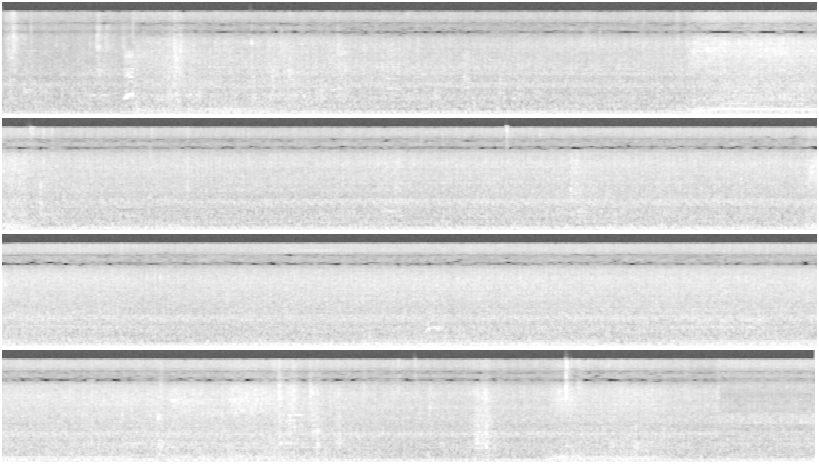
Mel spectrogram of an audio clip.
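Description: A forklift engine rumbles steadily close by.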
